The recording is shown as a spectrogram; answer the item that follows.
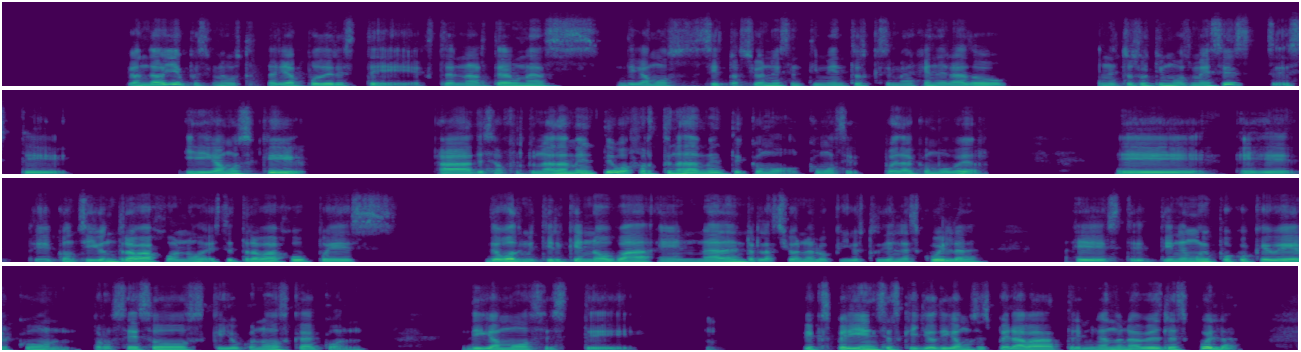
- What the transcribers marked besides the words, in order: laughing while speaking: "afortunadamente"; other background noise
- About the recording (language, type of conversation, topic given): Spanish, advice, ¿Cómo puedo recuperar la motivación en mi trabajo diario?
